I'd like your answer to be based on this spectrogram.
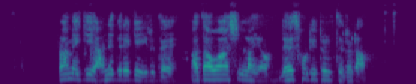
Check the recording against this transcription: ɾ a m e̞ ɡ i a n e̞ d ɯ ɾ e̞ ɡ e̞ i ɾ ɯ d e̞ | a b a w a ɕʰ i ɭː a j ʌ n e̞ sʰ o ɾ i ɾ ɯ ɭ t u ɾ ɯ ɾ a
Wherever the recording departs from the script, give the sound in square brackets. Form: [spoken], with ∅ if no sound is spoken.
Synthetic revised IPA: ɾ a m e̞ ɡ i a n e̞ d ɯ ɾ e̞ ɡ e̞ i ɾ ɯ d e̞ | a [d] a w a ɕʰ i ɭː a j ʌ n e̞ sʰ o ɾ i ɾ ɯ ɭ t [ɯ] ɾ ɯ ɾ a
